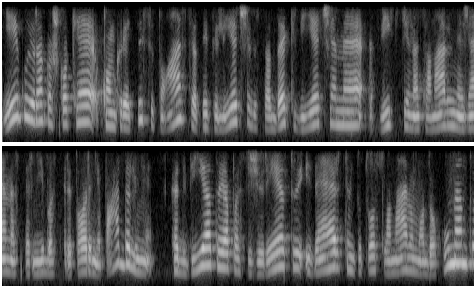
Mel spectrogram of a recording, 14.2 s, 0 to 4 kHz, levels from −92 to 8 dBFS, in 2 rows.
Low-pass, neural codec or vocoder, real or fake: 3.6 kHz; none; real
